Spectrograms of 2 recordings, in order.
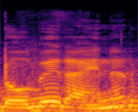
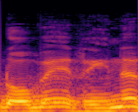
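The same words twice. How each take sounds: First: डॉबेराइनर said with a long 'rai' in the middle, do-be-RAI-ner; Doberainer variant. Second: डॉबेरिनर said with a short 'ri', do-be-ri-ner; Doberiner variant. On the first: Teacher showing students one way people say the name, डॉबेराइनर with 'rai'. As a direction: pronounce डॉबेराइनर with the 'ai' diphthong. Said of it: "कुछ लोग डॉबेराइनर बोलते हैं". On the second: Teacher giving students the other way to say the name, डॉबेरिनर with short 'ri'. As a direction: pronounce डॉबेरिनर with a short plain 'i'. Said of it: "कुछ लोग डॉबेरिनर बोलते हैं". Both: Shown as a demonstration.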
